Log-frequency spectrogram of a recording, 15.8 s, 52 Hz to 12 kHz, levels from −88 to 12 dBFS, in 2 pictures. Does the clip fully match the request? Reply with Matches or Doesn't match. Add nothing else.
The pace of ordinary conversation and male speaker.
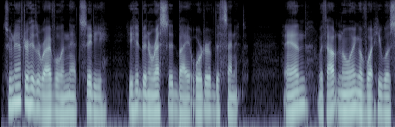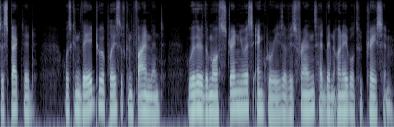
Matches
